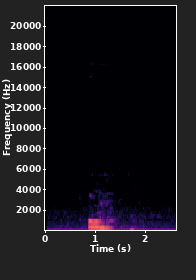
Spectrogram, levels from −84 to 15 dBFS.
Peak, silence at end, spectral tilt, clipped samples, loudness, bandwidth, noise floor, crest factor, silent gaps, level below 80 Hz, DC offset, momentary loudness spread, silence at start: -8 dBFS; 0.85 s; -11 dB/octave; under 0.1%; -21 LUFS; 3.7 kHz; -59 dBFS; 18 dB; none; -60 dBFS; under 0.1%; 26 LU; 0.85 s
